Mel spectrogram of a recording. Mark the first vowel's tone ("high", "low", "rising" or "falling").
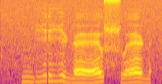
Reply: rising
